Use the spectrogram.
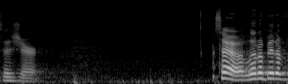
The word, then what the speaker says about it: Azure: or Azure I guess where I'm from I'll say Azure but it could be I think the official pronunciation is aure so a little bit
